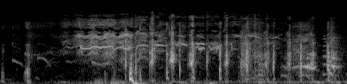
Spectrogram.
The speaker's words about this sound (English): What sound does a horse make? I have no idea. Nay. Nay.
